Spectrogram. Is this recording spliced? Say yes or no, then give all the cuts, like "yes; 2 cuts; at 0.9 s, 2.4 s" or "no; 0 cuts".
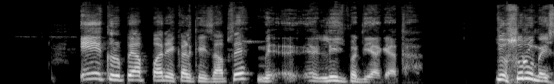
no; 0 cuts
